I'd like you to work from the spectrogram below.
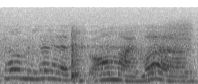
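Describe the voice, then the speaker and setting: A woman's voice: high voice, a little slow, reverberant, recorded from a distance, a loud crowd, low-quality recording. A woman chatting casually over a card game, caught on an old VHS home video in a family room. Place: busy family room indoors. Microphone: distant camcorder microphone.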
